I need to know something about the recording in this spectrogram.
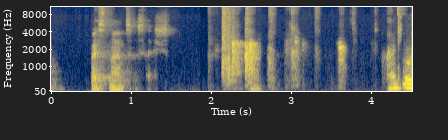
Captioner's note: applause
